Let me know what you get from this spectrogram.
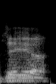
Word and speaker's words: Daya: How do you say it? – Daya. – Daya, yeah, thank Daya you.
